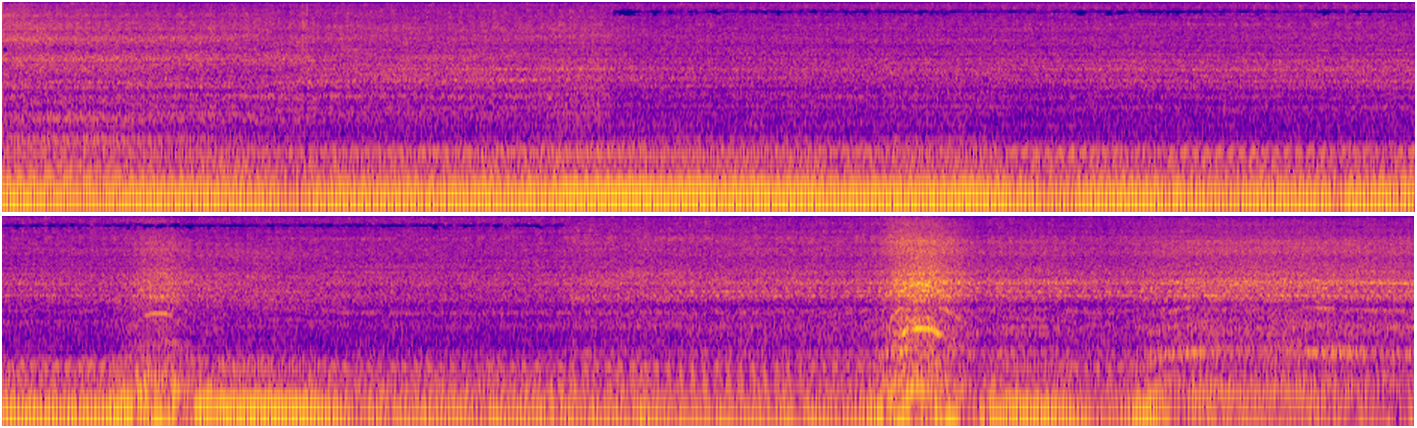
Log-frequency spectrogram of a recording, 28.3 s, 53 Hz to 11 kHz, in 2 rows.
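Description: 1986 Porsche 911 Carrera's air-cooled 3.2-litre flat-six idling just after a cold start, heard from inside the cabin. The throttle is blipped briefly twice in the second half, the engine note rising and falling back each time.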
